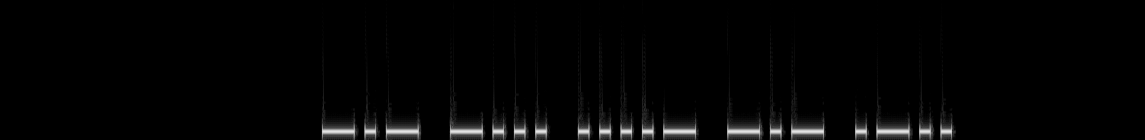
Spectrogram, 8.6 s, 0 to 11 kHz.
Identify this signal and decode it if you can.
Morse code, heard as a keyed tone, about 15 wpm, 700 Hz. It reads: KB4KL
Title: USA Call Signs - 5 Characters - Repeated 3x - 15wpm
